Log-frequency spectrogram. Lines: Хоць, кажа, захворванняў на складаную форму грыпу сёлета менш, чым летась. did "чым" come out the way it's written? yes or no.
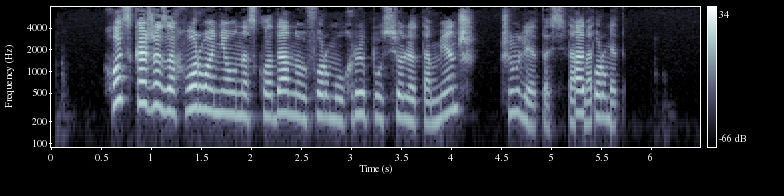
yes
